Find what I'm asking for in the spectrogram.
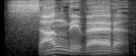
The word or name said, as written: Sam Divera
